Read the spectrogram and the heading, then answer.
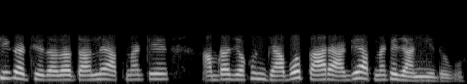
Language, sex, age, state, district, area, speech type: Bengali, female, 60+, West Bengal, Nadia, rural, conversation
